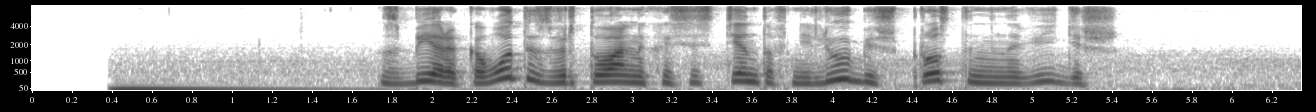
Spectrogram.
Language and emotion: Russian, angry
